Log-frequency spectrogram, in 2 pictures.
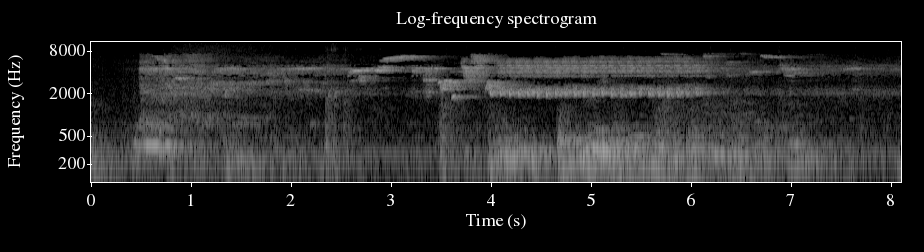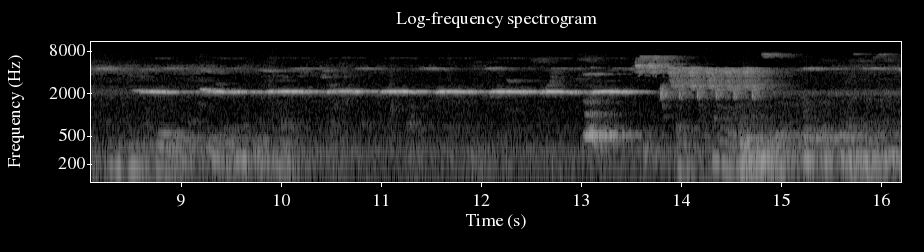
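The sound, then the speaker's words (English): Nightingale song of varied whistled and chirping phrases, including sustained high pure notes and one long steady tone in the second half, heard alone in a quiet setting. “And I have a recording of some nightingale song for you.”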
